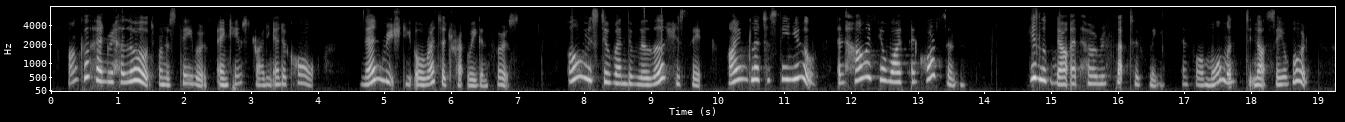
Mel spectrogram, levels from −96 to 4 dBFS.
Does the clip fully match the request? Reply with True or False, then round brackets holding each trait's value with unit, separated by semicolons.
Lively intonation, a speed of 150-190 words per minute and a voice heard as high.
True (7.6 semitones; 160 wpm; 285 Hz)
